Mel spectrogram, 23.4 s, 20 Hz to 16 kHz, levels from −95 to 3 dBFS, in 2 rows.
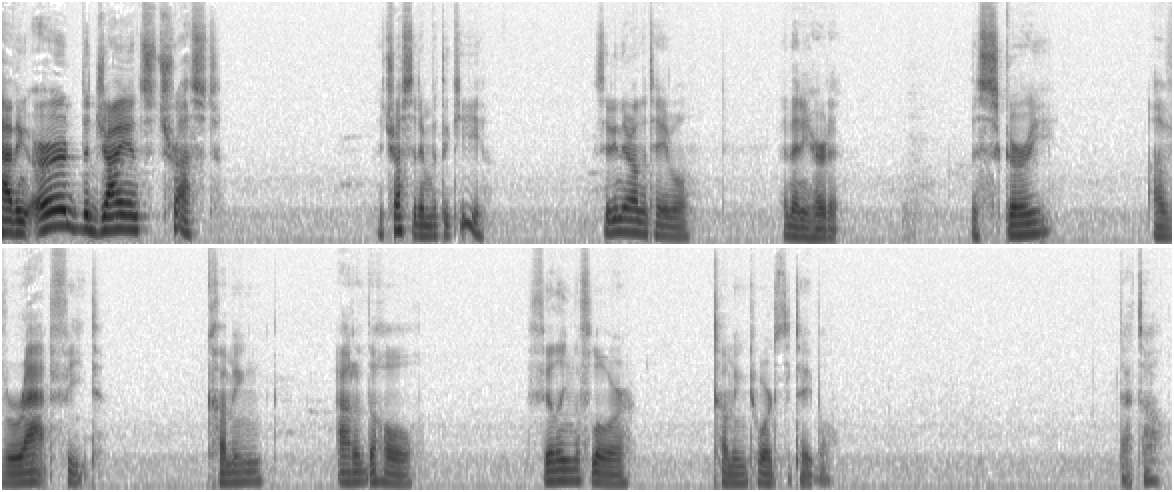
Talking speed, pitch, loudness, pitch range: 105 wpm, 95 Hz, -23 LUFS, 85-115 Hz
